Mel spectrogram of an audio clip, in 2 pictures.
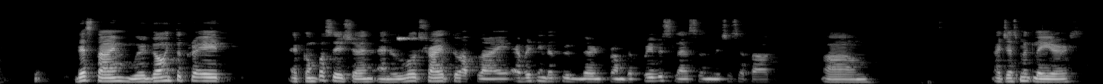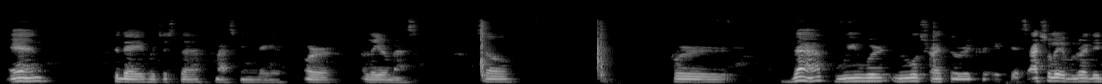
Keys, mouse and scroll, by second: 14.5 Escape.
